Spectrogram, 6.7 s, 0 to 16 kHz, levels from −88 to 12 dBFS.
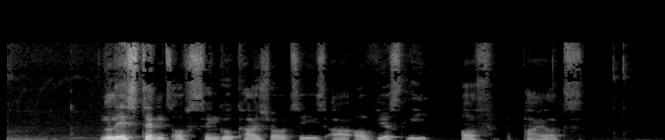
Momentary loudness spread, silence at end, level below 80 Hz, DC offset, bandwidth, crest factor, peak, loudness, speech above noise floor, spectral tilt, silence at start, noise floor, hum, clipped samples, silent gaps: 24 LU; 0.9 s; -56 dBFS; under 0.1%; 11.5 kHz; 22 dB; 0 dBFS; -20 LUFS; 43 dB; -6.5 dB/octave; 1 s; -63 dBFS; none; under 0.1%; none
